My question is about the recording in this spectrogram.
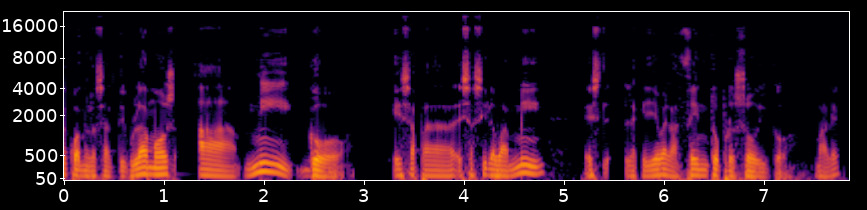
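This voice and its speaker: A man gives a patient grammar lesson in a dark, mellow, somewhat low voice. He checks in often with his listeners and drags out example words slowly to show where the stress falls. The sound is dry and close, with little room echo. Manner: patient, explains step by step with frequent "¿vale?". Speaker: language teacher. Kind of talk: classroom explanation to camera.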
